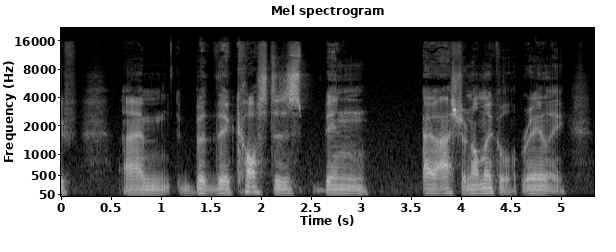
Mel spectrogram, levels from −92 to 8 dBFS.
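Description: The speech signal shows no technical faults, and the only other sound is the room's own background noise, sitting about 41 dB below the speech.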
